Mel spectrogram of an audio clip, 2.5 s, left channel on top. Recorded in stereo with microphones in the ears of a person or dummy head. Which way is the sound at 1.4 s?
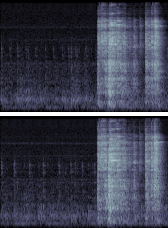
15° right (ahead or behind).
